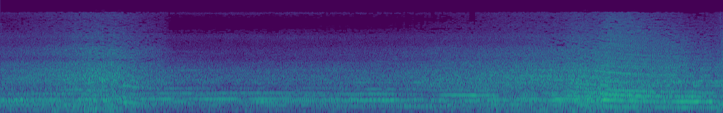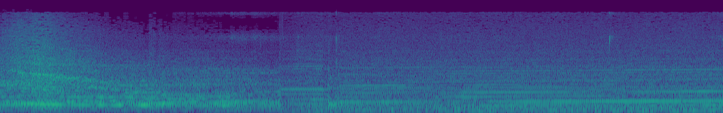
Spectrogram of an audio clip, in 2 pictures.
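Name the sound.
Toyota and Jaguar race cars drag racing, from a video game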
